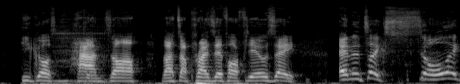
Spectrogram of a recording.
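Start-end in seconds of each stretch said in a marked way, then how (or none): 0.5-2.8 put-on loud, hard, heavy Australian accent. Quoting a game character claiming an item: Fuse voice, hard generic Australian accent. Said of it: "hard, generic Australian Aussie accent".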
